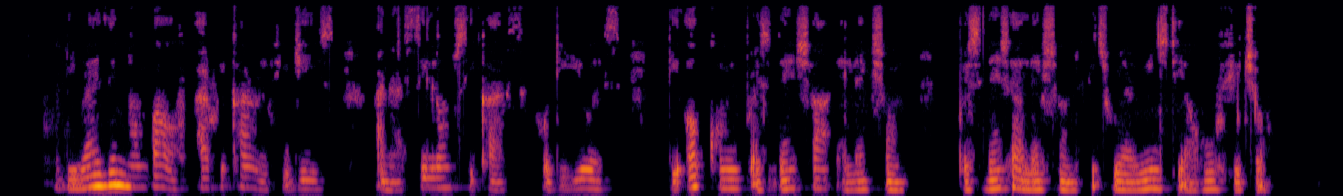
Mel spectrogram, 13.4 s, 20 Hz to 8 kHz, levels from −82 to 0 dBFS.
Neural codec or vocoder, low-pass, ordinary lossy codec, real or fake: none; 7.2 kHz; none; real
